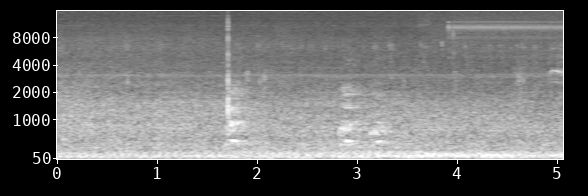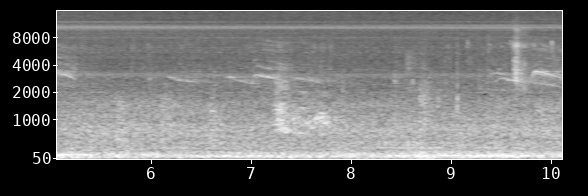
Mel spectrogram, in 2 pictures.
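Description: Outdoor ambience: birds giving short chirps now and then, and a steady high-pitched insect drone that starts about four seconds in, over a low background rumble. A single click sounds near the start.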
